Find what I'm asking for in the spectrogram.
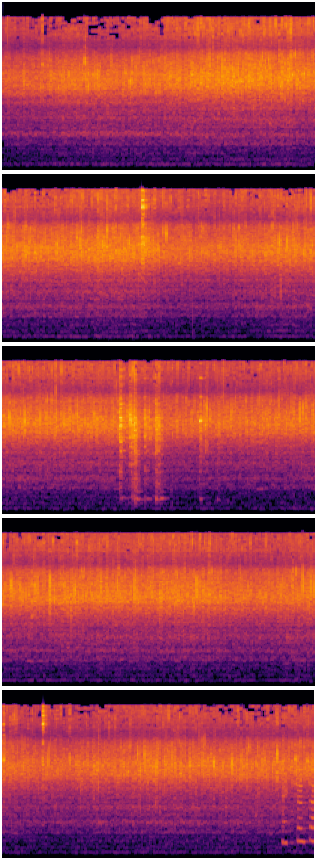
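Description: Onion, ginger, garlic and tomato sauté for Bengali-style chicken ghugni, a steady loud sizzle of frying that runs unbroken throughout, with a brief scraping stir near the middle.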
